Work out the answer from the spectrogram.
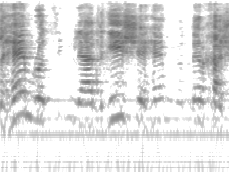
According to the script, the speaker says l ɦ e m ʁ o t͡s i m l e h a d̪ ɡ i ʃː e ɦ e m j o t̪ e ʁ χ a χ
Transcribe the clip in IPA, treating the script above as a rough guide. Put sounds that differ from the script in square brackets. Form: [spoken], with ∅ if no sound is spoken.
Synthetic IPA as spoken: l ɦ e m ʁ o t͡s i m l e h a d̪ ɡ i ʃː e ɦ e m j o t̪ e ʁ χ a [ʃ]

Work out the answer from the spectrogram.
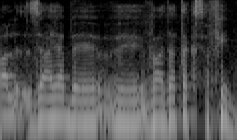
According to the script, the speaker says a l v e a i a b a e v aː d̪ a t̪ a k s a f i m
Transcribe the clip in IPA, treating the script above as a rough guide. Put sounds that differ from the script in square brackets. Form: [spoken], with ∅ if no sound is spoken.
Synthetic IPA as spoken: a l [z] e a [j] a b [e] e v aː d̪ a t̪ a k s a f i m

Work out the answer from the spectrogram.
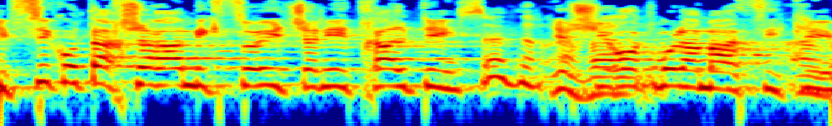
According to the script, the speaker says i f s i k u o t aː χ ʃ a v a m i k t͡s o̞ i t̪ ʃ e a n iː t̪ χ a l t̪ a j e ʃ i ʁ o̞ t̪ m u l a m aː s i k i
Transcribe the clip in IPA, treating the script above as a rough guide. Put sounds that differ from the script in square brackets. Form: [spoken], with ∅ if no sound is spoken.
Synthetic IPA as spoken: i f s i k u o t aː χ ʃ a [ʁ] a m i k t͡s o̞ i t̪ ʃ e a n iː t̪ χ a l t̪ [i] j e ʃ i ʁ o̞ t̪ m u l a m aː s i k i

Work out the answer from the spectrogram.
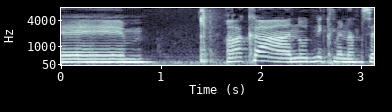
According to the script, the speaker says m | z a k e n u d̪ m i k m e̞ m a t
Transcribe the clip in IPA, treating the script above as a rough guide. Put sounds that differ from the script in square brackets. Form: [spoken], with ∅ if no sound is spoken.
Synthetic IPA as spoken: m | [ʁ] a k [a] n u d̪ [n] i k m e̞ [n] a [t͡s]

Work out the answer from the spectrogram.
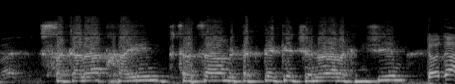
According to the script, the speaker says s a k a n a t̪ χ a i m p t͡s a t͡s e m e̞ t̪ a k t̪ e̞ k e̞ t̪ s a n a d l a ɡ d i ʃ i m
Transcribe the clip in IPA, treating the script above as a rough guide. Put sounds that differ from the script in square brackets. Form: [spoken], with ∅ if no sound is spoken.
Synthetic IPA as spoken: s a k a n a t̪ χ a i m p t͡s a t͡s [a] m e̞ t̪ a k t̪ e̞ k e̞ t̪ [ʃ] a n a [∅] l a [k] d i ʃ i m

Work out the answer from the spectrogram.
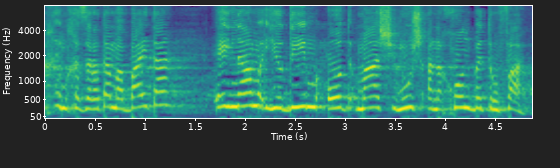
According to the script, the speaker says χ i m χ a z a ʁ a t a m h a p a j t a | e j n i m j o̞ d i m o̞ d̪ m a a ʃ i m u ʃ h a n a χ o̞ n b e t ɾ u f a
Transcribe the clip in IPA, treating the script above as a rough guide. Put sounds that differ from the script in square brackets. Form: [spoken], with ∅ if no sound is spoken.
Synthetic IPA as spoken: χ i m χ a z a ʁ a t a m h a [b] a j t a | e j n [a] m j o̞ d i m o̞ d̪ m a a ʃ i m u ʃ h a n a χ o̞ n b e t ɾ u f a

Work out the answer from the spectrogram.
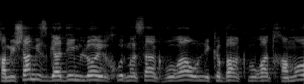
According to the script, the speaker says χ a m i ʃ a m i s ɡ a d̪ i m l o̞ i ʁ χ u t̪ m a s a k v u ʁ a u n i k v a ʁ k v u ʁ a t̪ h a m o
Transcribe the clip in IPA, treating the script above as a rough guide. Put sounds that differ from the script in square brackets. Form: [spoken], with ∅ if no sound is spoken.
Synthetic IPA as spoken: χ a m i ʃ a m i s ɡ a d̪ i m l o̞ i ʁ χ u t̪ m a s a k v u ʁ a u n i k [b] a ʁ k v u ʁ a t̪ [χ] a m o

